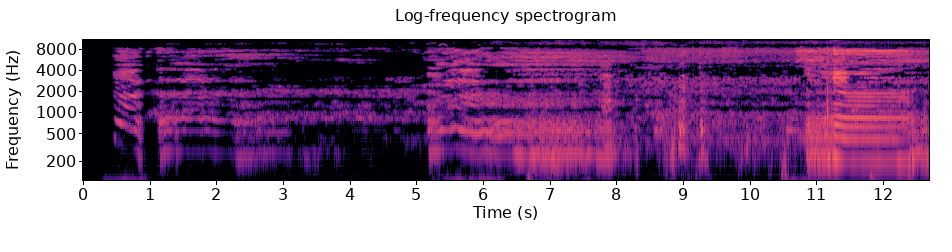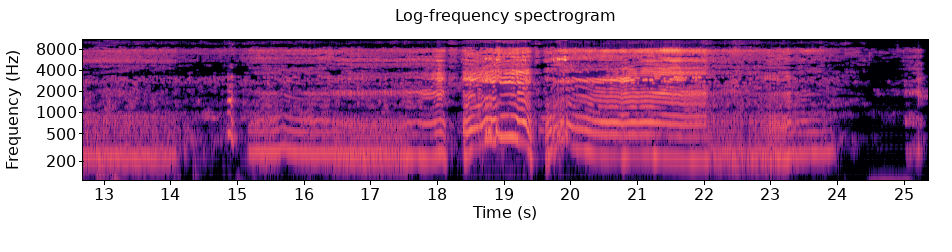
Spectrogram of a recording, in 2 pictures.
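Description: A dog, Delilah, whimpers and whines continuously from the backseat of a car on Saturday, with rising and falling high-pitched cries and occasional low grumbling moans, fairly loud with faint road rumble.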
